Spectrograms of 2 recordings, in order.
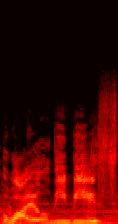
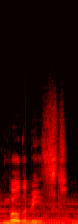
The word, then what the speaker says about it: wildebeest: And of course, everybody is like, "Ooh, wilde- wild-e-beast? Like wily coyote?" I was like, "It's wildebeest."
